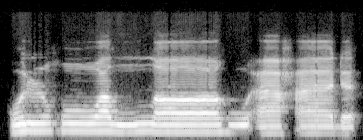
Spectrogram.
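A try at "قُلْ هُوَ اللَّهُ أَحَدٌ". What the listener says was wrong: Tekan lagi. Ahad. Cuma abang kena perhatikan pada qalqalah kubra tu. Kena bezakan surah dengan kubra. Kalau kubra dia tekan lagi.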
